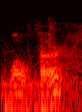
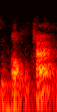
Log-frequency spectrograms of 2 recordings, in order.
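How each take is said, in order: First: The name begins with a W sound. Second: The name begins with a V sound. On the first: The speaker calls it wrong. "that's why we don't pronounce it Walter" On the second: The speaker calls it right. "It's Volta"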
